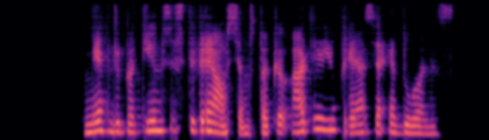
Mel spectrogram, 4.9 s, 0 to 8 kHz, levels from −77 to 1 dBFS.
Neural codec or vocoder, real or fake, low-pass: codec, 16 kHz in and 24 kHz out, 0.6 kbps, FireRedTTS-2 codec; fake; 7.2 kHz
